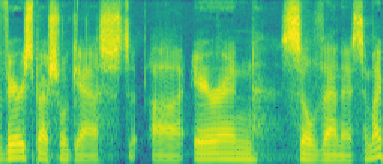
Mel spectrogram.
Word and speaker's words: Silvenis: joined by a very special guest uh Aaron sylvenus am I pronouncing that correctly you are and most people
